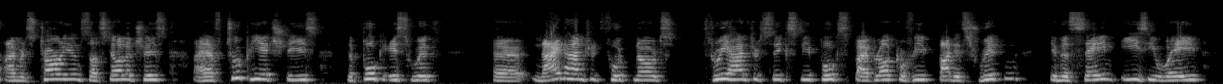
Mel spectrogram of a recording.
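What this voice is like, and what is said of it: Speaks English with a noticeable accent. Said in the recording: “in spite of my accent ... I love your accent. Your accent's badass.”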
